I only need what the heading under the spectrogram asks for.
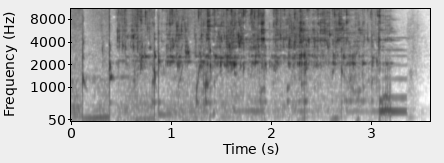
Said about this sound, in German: Ähm, ich habe jetzt bewusst zu wenig ins Glas angegossen,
